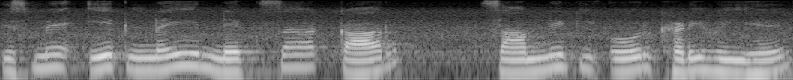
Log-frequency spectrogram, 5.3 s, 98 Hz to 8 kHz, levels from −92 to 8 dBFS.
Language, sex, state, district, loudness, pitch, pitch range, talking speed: Hindi, male, Uttar Pradesh, Lucknow, -16 LUFS, 170 Hz, 155-195 Hz, 125 wpm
